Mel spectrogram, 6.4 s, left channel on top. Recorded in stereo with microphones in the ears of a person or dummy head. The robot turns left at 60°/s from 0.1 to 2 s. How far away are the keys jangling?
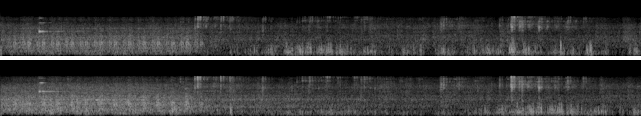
About 1.5 m.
